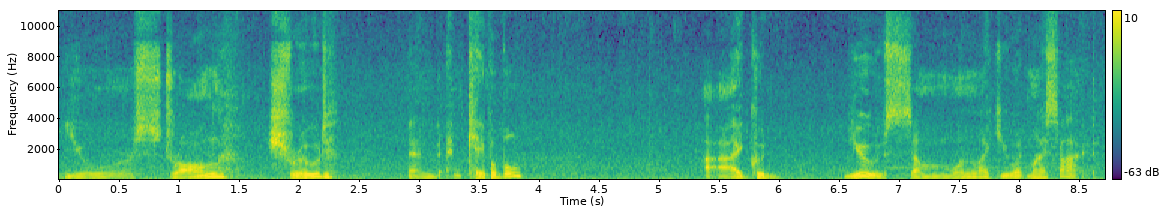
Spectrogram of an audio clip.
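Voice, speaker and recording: Gracious, lowish-voiced young king. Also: big pitch swings, takes it slowly, slight background noise. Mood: tender, hesitant. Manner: formal, hesitant. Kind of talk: dramatic video game acting.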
